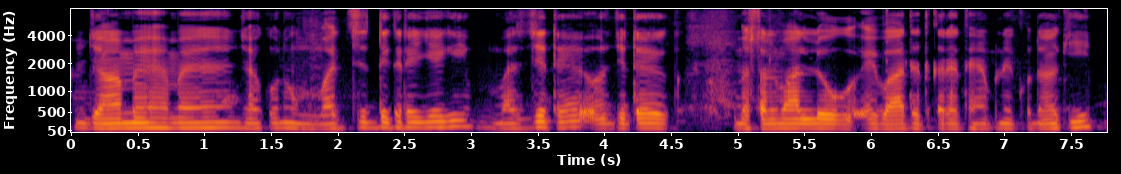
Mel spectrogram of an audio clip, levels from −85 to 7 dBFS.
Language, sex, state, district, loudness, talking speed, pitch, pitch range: Bundeli, male, Uttar Pradesh, Jalaun, -22 LUFS, 155 wpm, 115 Hz, 110-125 Hz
